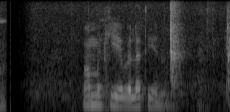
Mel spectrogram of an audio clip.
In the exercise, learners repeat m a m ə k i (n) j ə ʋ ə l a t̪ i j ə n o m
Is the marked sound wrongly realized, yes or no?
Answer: yes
